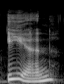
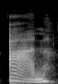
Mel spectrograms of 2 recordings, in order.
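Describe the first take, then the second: First: The name is said the general way. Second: The name is said the Southern way. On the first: It is the fancy way to say it. "they like say it in a fancy way" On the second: It is the plain, down-to-earth way to say it. "He himself pronounced it this way"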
